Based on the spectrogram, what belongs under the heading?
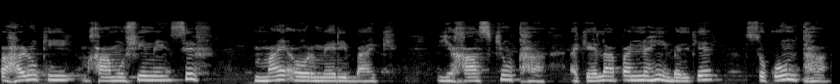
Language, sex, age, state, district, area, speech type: Urdu, male, 18-30, Uttar Pradesh, Balrampur, rural, spontaneous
